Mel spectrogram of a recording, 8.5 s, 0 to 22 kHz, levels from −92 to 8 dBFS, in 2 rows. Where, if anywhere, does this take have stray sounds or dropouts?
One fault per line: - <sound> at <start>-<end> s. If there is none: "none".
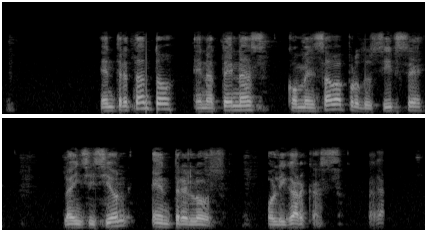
- laugh at 7.9-8.1 s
